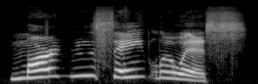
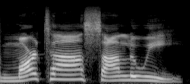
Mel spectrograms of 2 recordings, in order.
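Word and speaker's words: Martin St. Louis: and the winner is martin st louis and it was just oh can you not right before they go on stage say it's marta san luis like and again spill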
